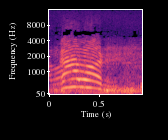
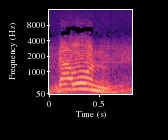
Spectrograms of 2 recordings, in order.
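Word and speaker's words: Gabon: Gabón. – Gabón.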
